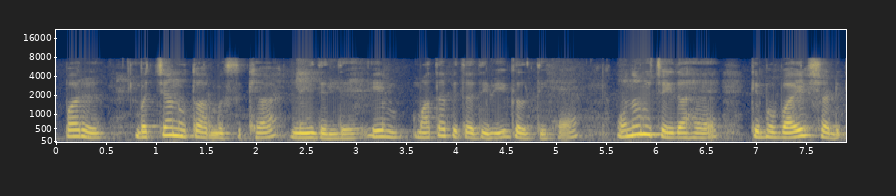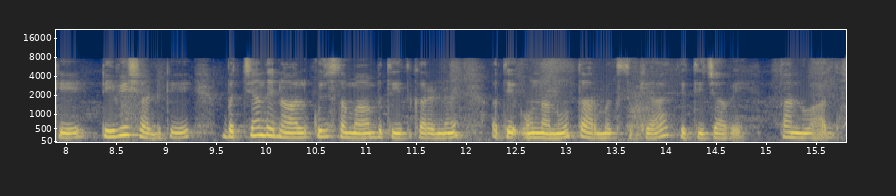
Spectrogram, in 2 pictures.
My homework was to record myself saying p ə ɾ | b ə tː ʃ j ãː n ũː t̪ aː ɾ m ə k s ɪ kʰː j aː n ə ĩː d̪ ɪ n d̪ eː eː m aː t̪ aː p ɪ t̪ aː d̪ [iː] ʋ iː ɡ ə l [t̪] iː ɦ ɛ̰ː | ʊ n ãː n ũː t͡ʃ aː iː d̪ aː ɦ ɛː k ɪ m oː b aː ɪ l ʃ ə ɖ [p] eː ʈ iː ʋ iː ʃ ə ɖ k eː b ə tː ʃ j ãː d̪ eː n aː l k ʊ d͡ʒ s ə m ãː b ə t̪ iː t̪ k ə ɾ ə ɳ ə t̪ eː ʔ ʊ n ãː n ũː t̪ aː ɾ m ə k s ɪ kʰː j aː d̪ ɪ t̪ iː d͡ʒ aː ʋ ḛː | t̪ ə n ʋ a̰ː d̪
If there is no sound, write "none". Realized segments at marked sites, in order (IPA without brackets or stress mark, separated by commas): iː, t̪, k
